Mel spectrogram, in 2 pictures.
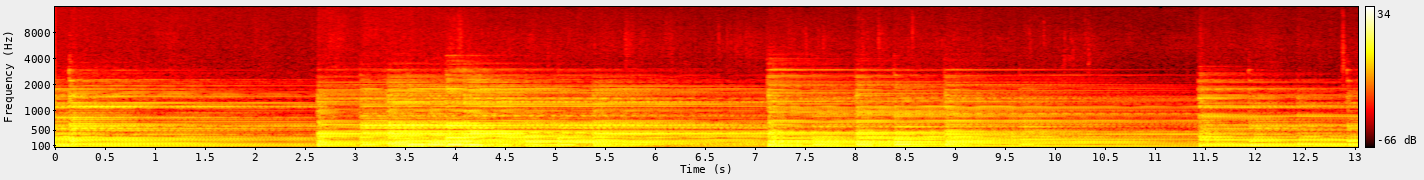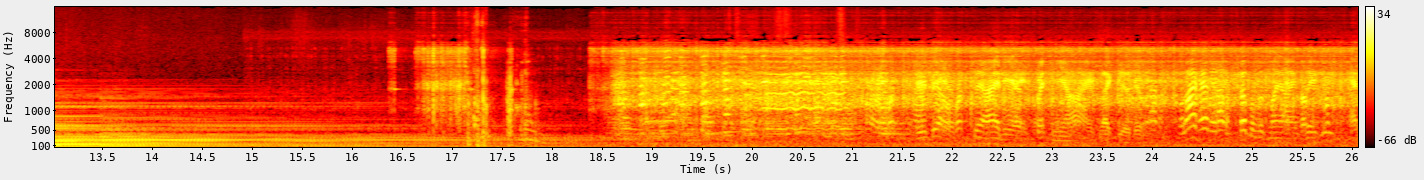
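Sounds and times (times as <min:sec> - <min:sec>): keyboard sustained chords: 0:00.0 - 0:16.8.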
